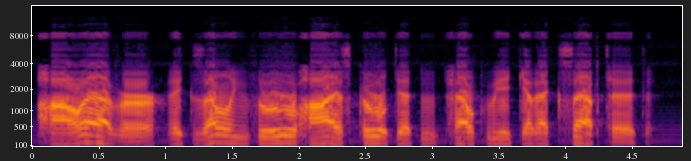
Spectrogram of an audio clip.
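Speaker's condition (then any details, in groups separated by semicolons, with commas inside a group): Athetoid cerebral palsy; thumb surgery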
